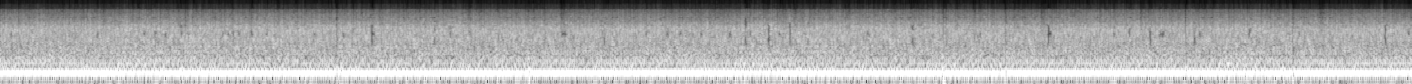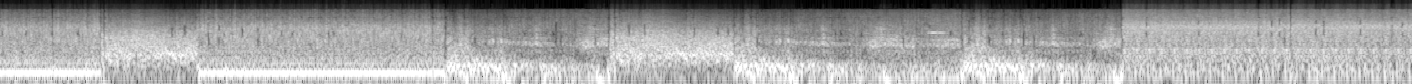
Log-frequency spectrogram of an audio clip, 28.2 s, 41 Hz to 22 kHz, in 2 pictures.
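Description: Propeller aircraft engines drone steadily, with a brief break about 15 seconds in. About 18 seconds in, the drone gives way to several heavy, rumbling booms lasting some seven seconds, the sound of bombs bursting on the ground, before a steady noise returns.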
